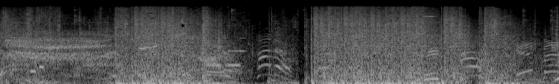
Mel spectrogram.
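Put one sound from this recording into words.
Gunshots crack rapidly in a game.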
